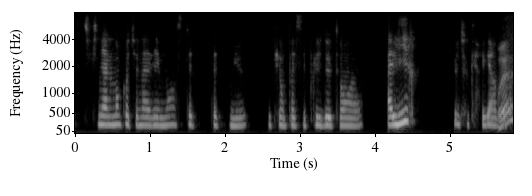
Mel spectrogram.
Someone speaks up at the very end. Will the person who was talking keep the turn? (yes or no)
no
